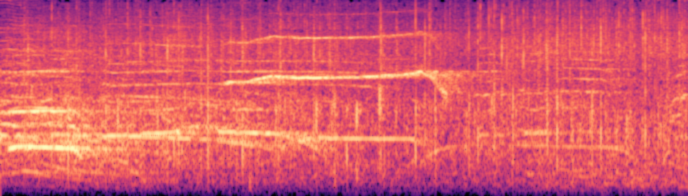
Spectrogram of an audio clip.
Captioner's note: applause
